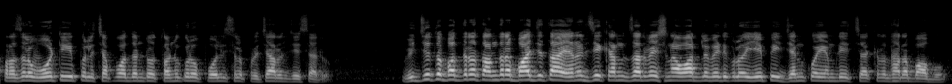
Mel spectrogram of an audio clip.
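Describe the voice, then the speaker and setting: A man reviewing the morning's newspaper headlines, reading each item and adding short remarks, with occasional restarts. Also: high-pitched. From Telugu states of India. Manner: reads headlines then adds brief remarks, occasional restarts. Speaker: news analyst reading headlines.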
